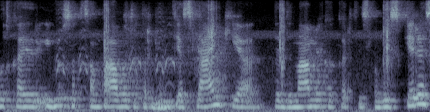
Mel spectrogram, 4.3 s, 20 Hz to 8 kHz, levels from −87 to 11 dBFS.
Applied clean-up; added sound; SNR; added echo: none; Crow + Camera; 12 dB; none.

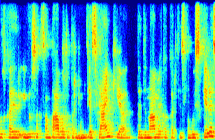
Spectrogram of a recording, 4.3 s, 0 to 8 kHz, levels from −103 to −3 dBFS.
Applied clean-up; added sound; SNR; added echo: none; none; none; none.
